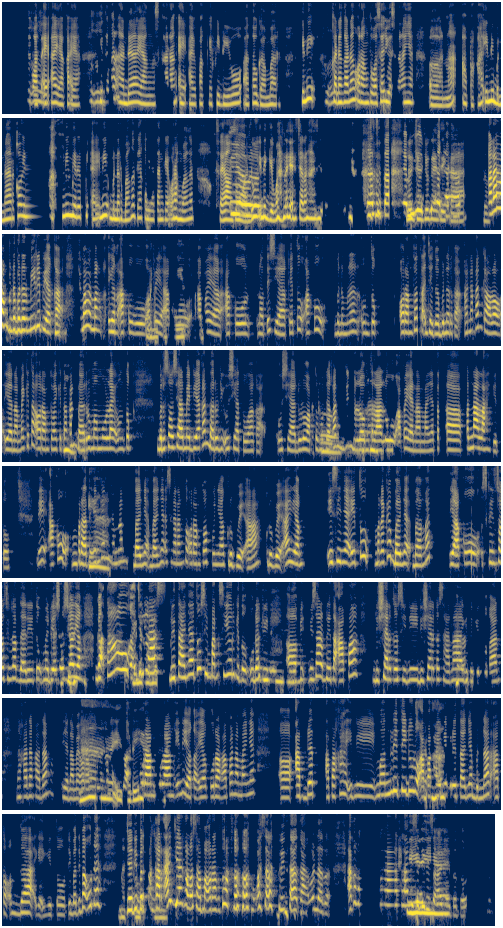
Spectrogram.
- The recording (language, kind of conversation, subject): Indonesian, unstructured, Apa pendapat kamu tentang penyebaran berita palsu melalui internet?
- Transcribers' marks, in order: in English: "AI"; distorted speech; in English: "AI"; chuckle; laughing while speaking: "gimana ya cara ngajarinnya"; other background noise; laugh; static; in English: "notice"; tapping; in English: "screenshot-screenshot"; laugh; in English: "di-share"; in English: "di-share"; in English: "update"; laughing while speaking: "kalau masalah berita, Kak"; laugh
